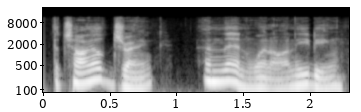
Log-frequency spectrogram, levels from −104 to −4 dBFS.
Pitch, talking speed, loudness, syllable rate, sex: 135 Hz, 210 wpm, -16 LUFS, 4.7 syllables/s, male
